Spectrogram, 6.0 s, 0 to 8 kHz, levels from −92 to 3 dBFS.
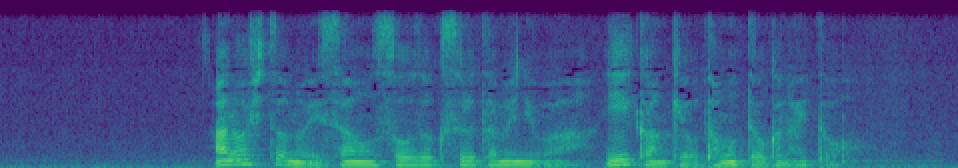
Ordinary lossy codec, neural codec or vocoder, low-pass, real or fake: none; none; 7.2 kHz; real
